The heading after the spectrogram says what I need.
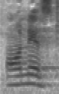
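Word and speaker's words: honest: Answer, an ऑनेस्ट answer, क्योंकि ऑनेस्ट हम pronunciation हमारा ऑनेस्ट से स्टार्ट हो रहा है। ओ हमारा क्या है, वॉवल है, इसलिए ऑनेस्ट, क्योंकि एच जो हमारा साइलेंट होता है, लेकिन लिखने वाले में हम एच लिखते हैं, इसलिए हम एच को काउंट नहीं करते हैं।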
